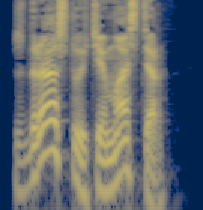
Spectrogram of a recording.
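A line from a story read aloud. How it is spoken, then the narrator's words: Respectful and cold. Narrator (Russian): почтительно и холодно ответил Бой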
